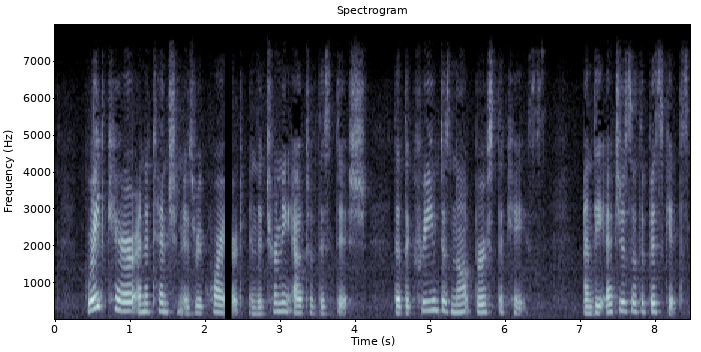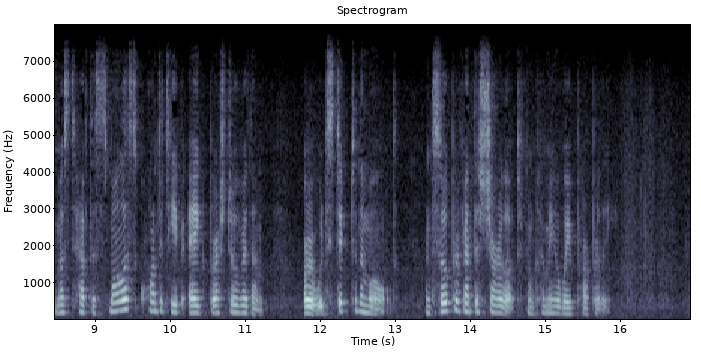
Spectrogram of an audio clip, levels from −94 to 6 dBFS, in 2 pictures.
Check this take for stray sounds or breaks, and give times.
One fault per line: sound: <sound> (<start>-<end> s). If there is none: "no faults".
sound: dropout (2.2-2.4 s)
